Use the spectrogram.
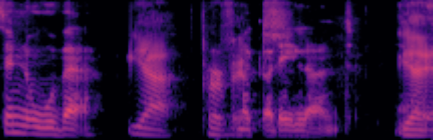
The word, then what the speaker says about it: Synnøve: So it's Synnøve Macody Lund. Yeah, amazing. With an O, I guess. Not this strange Norse. The strange, it's like but it's pronounced right? So like, it's an O. So it's Synnøve.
